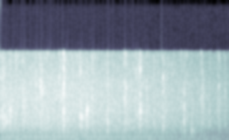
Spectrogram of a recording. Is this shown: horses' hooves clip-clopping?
no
